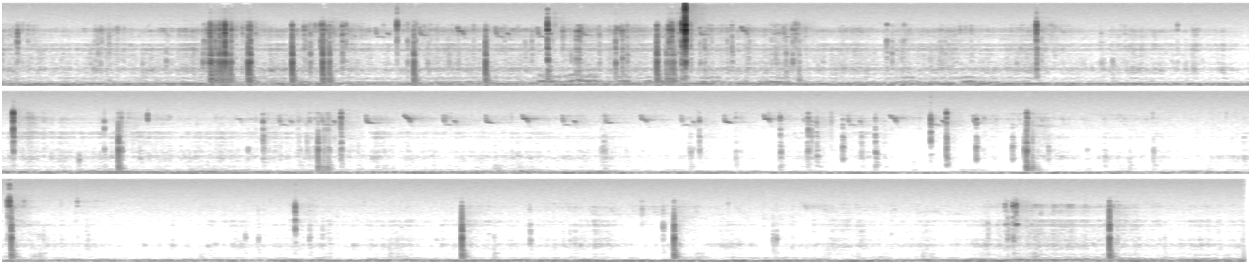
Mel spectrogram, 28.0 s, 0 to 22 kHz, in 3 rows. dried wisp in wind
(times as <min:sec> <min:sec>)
0:00.0 0:13.8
